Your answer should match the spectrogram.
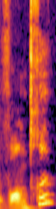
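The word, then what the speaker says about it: vendre: verb vantra to sell so this is the one where we have that silent e at the end that is really not necessary I underlined it here for you to see you get rid of it and you're going to keep the vontre right so the v-e-n-d-r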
